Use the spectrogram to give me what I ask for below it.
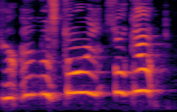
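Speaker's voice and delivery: very high coo; very high cooing squeal. Acted. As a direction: squeal over how cute it is. Cooing over story.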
